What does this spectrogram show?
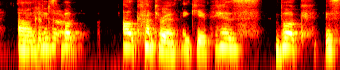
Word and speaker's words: Alcantara: And for us in Alexander technique, I'm thinking of, oh gosh, I'm not sure I'm going to pronounce his name right, Pedro, uh, Dela Canto? Uh, his book Alcantara, thank you.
